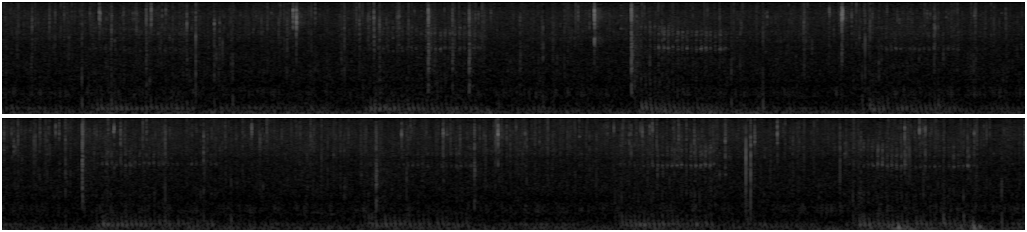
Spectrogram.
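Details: Two domestic cats sleep before a rainy window beside a cozy fire, purring in low, steady rumbling waves that swell every couple of seconds, with sharp fireplace crackles and a soft rain hiss throughout.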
